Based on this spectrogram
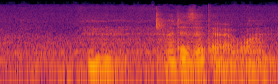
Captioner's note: inhales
